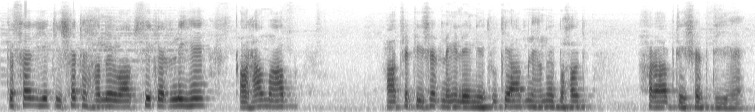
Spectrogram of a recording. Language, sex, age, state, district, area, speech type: Urdu, male, 30-45, Uttar Pradesh, Lucknow, urban, spontaneous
